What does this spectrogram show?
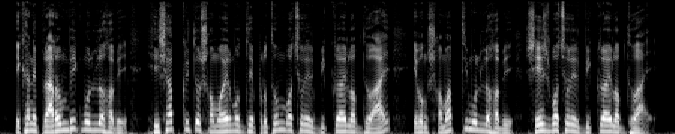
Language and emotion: Bengali, neutral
